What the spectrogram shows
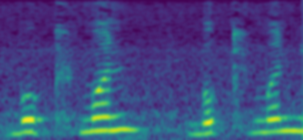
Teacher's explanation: یہاں پہ غنہ نہیں ہوگا کیونکہ تنوین کے بعد حروف حلقی میں سے عین آ رہا ہے، اظہار حلقی ہوگا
